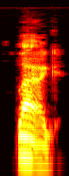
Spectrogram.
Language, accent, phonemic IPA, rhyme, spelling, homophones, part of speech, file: English, Australia, /læːɡ/, -æɡ, lag, lagg, adjective / noun / verb, En-au-lag.ogg
- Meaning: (adjective) 1. Late 2. Last; long-delayed 3. Last made; hence, made of refuse; inferior; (noun) 1. A gap, a delay; an interval created by something not keeping up; a latency 2. Delay; latency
